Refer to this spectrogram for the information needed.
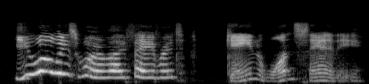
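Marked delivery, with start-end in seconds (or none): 0.2-1.9 put-on very high, sweet little old-lady voice. Game host voicing a phone caller after a dice roll, sweet little granny voice. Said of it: "A sweet little granny voice says".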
